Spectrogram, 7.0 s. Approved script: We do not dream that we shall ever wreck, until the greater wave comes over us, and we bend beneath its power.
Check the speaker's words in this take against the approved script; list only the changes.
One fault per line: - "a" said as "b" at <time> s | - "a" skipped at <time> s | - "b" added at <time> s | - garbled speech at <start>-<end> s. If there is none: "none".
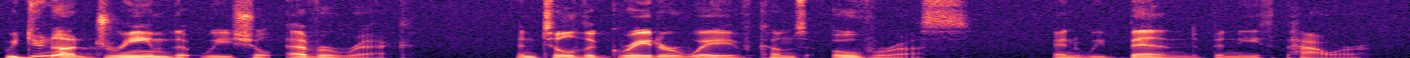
- "its" skipped at 6.4 s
